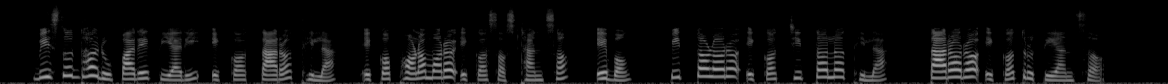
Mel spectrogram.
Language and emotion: Odia, neutral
